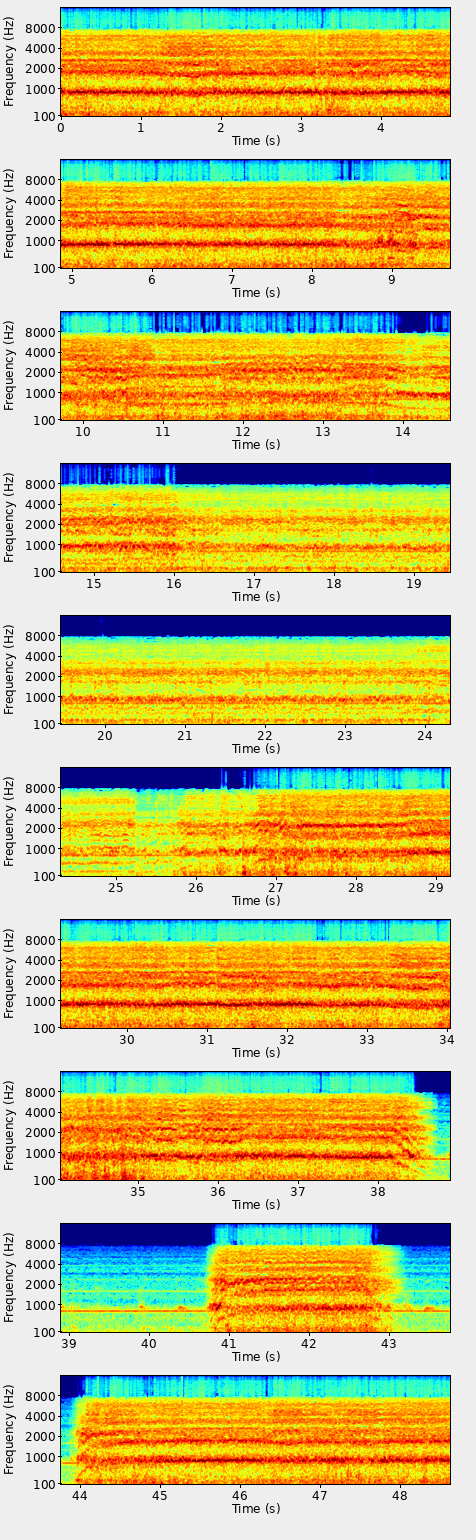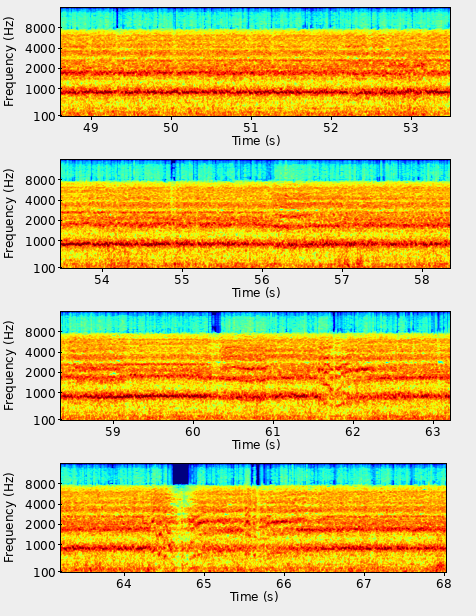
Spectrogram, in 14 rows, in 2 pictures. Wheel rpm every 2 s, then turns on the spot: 220, 230, 220, 230, 210, 170, 160, 110, 80, 70, 70, 70, 70, 150, 220, 220, 220, 220, 220, 30, 80, 100, 200, 220, 230, 230, 220, 230, 230, 220, 210, 200, 180, 220.
none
